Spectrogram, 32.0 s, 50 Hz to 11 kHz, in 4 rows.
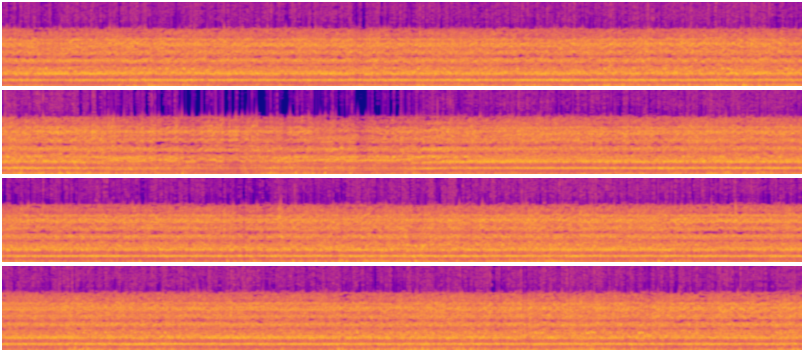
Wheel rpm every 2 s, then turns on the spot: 230, 230, 240, 230, 210, 160, 220, 230, 230, 230, 230, 230, 230, 230, 230, 230.
none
